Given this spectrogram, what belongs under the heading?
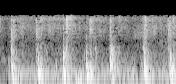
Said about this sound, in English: Footsteps.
